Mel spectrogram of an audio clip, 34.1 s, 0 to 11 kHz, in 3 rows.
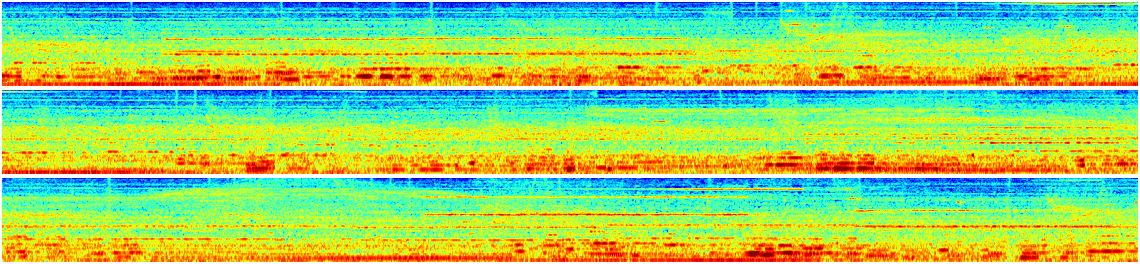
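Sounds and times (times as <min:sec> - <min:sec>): low electronic drone: 0:00.0 - 0:34.0.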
